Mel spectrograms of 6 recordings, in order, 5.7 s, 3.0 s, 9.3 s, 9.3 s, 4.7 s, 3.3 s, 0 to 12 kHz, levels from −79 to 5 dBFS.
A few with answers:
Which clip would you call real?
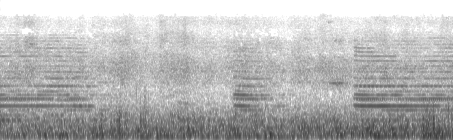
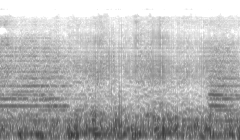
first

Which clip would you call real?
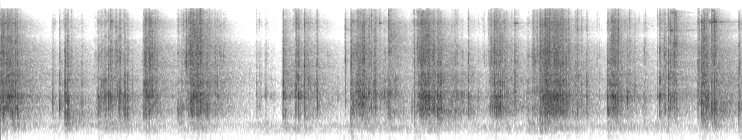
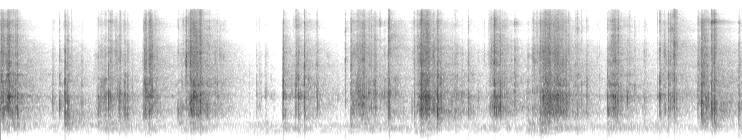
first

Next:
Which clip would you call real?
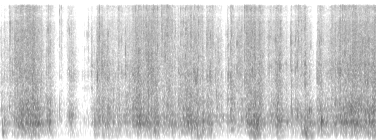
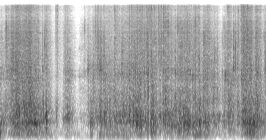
first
